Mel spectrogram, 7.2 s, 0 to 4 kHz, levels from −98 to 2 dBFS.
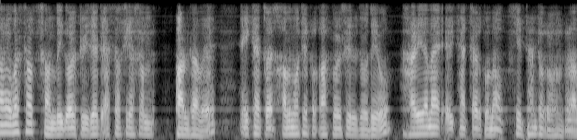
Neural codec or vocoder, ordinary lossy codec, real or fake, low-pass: codec, 24 kHz, 1 kbps, SNAC; none; fake; 3.6 kHz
